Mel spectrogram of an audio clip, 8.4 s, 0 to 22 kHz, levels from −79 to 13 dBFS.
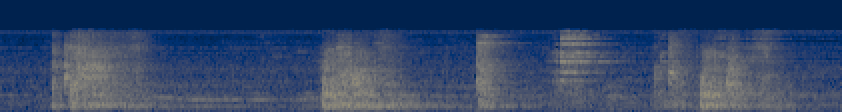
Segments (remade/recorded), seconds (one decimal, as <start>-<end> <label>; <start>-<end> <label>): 0.0-7.4 recorded; 7.4-8.4 remade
